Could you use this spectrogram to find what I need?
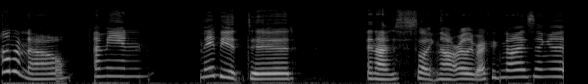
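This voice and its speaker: Pitched high, a woman projects her raised voice with a bright, sharp tone and lively intonation, keeping a moderate pace broken by long, frequent pauses. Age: 20s. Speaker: true crime podcaster and restaurant worker. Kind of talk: casual interview chat.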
